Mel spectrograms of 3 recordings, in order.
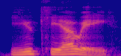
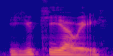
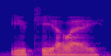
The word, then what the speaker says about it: Ukiyo-e: It's the Yukioi, that's how you pronounce it. But I was saying Yukio, but it's Yukioi, Yukioe, that's it. Sorry, the E, because it's Japanese, is pronounced like A. So Ukiyo-e Tarot and the Curious Creatures Tarot.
